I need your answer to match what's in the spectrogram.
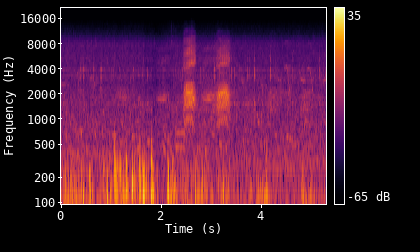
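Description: A common moorhen gives two loud, harsh, croaking calls less than a second apart, over low rumbling background noise.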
